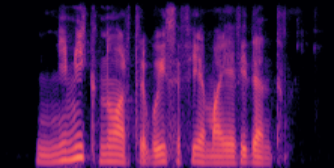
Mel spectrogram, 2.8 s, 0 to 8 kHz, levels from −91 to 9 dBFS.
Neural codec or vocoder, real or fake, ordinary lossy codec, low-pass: none; real; Opus, 32 kbps; 7.2 kHz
